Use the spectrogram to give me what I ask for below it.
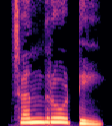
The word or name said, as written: ಚಂದ್ರುಟಿ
